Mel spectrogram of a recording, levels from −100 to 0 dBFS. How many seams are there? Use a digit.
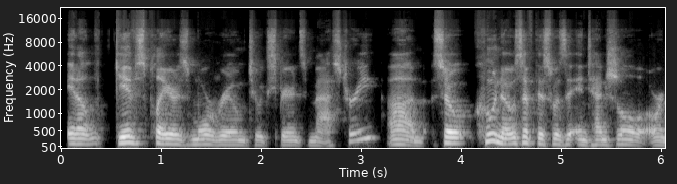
0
